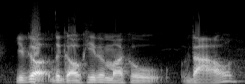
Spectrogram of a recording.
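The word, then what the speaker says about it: Woud: Like, you've got the goalkeeper, Michael Val. We always thought it was Wood. W-O-U-D. I thought, yeah. But it's Val. Michael Val. According to his well, we're going to go where he pronounces it as.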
